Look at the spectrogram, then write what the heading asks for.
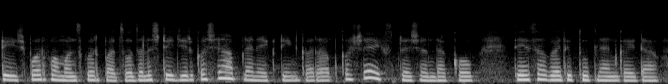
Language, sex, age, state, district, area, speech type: Goan Konkani, female, 30-45, Goa, Ponda, rural, spontaneous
